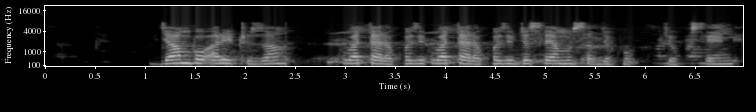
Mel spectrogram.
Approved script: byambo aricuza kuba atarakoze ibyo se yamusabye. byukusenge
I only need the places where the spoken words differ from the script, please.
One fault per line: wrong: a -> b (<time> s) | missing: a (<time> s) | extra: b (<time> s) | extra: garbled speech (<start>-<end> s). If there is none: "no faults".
extra: kuba atarakoze (3.8 s)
